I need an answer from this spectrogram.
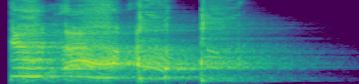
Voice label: Death, Male; Dialog; Warframe; Railjack Crew; Red Veil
